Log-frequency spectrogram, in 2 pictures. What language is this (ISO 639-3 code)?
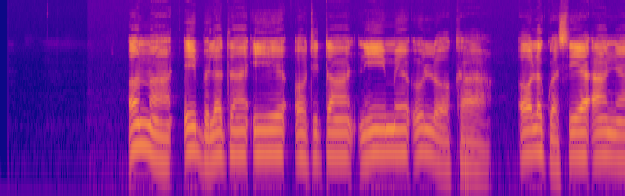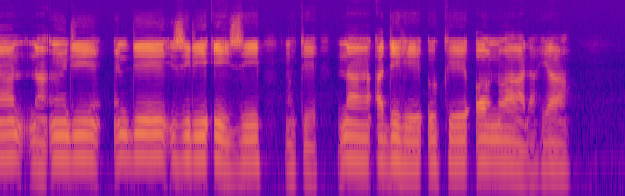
ibo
